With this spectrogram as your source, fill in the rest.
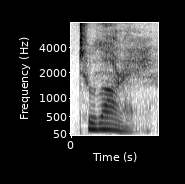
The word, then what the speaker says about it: Tulare: So I looked it up on Google, and there were 3 different pronunciations with the little audio. One was Tulare. One was my favorite, Tular. And people were commenting, that's only half the word, bro. Which is hilarious. And Tulare. So I will probably still slip and call it Tulare.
